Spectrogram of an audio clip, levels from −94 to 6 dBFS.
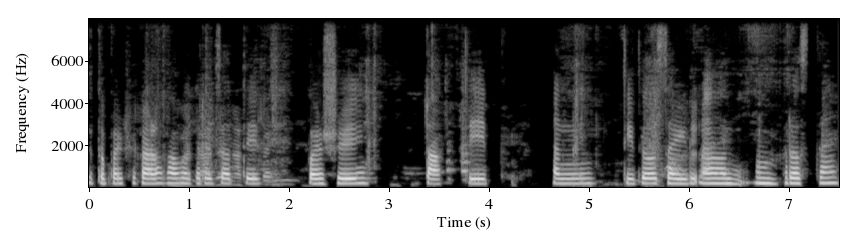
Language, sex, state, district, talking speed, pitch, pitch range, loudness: Marathi, female, Maharashtra, Chandrapur, 110 wpm, 235 Hz, 230-240 Hz, -16 LUFS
